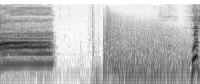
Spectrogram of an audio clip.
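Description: A held sung note from an intro song ends about a second in. After a short silence, an explosion sound effect follows: a low rumble that breaks into a blast and dies away slowly.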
